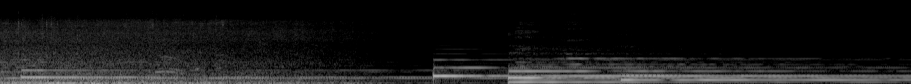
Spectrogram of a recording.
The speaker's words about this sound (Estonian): pean natuke naudin seda vihma ja vaatan, mismoodi see kulgemine läheb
